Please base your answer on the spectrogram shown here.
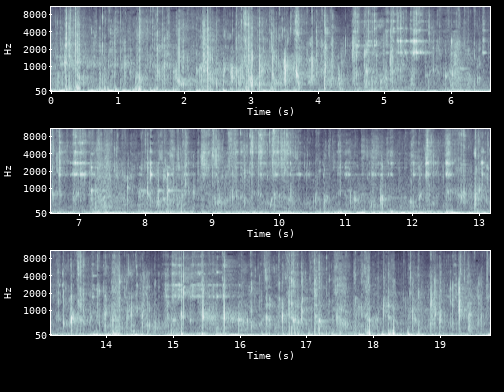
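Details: Indoor feeding of Lucky, a two-and-a-half-year-old English Labrador Retriever, on raw meat. Continuous gnawing and licking mix with frequent rattling and clinking of a dish being pushed around.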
